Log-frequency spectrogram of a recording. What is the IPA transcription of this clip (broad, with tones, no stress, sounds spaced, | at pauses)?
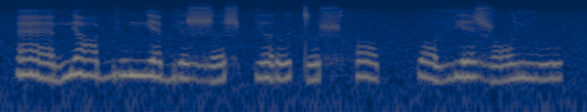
æ˥˩ mʲ ɑ˥˧ bʲ u˥ mʲ æ˥˧ bʲ ə˧ ɮ ə˩˥ ɬ pʲ ʌ˧ ɾ ʊ˩˥ t ʊ˩˥ ɬ h ɔ˥˩ pː ɔ˥˩ vʲ ɛ˥ ɮ ɔ˩˥ ɲ u˧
